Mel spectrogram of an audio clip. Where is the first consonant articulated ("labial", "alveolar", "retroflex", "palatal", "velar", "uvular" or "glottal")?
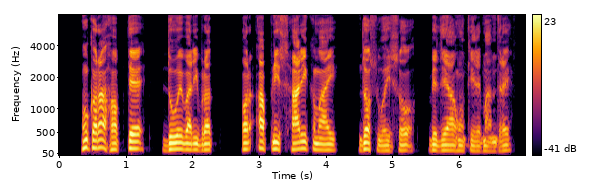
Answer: glottal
